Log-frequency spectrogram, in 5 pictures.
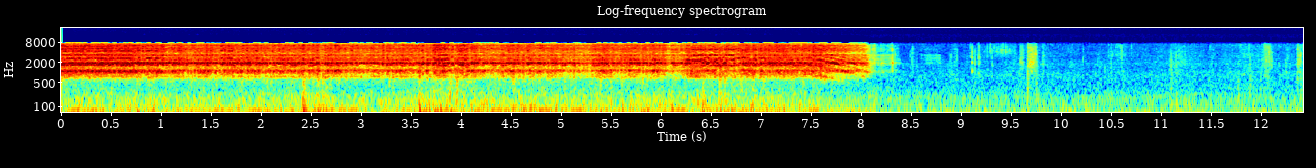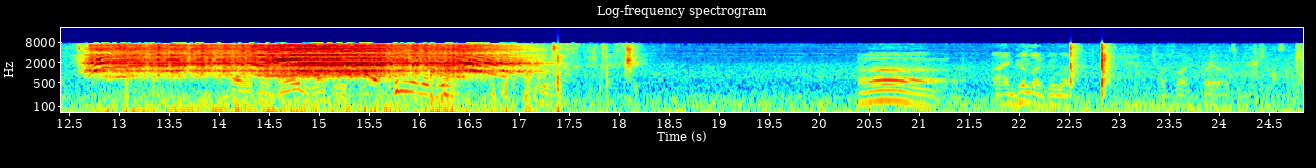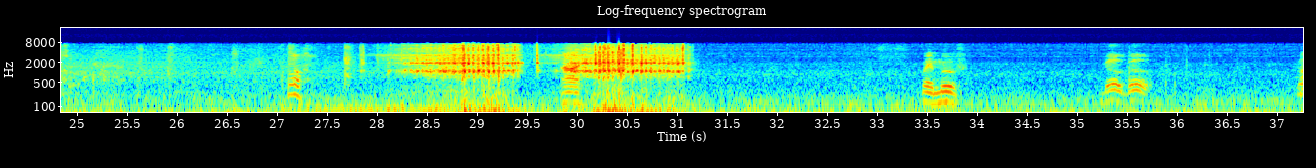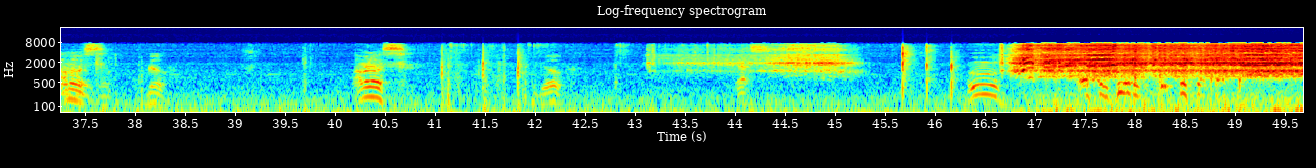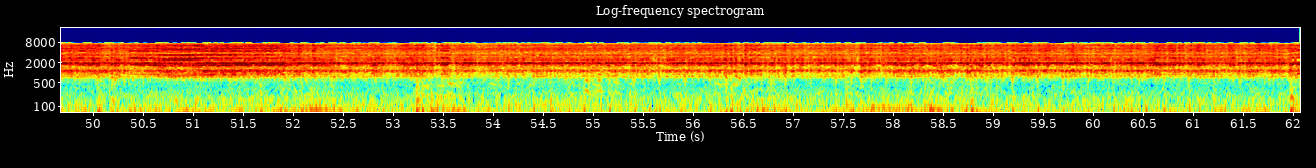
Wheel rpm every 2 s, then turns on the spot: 230, 230, 230, 190, 10, 0, 110, 220, 50, 0, 0, 0, 0, 0, 30, 30, 0, 0, 0, 0, 0, 0, 20, 100, 230, 230, 230, 230, 230, 240, 240.
28-32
